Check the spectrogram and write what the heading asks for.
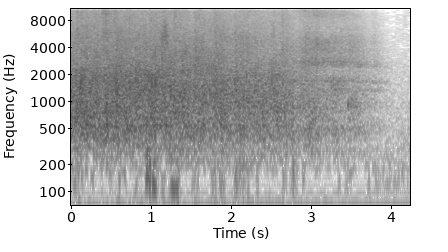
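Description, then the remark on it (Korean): A church audience at Manmin Church claps steadily in thanks and encouragement for the Zion choir after its praise performance, a dense wash of many hands evenly for several seconds before thinning out at the end. No one speaks over it. “우리 시온 찬양대 정말 하나님 앞에 찬양의 그 부활의 찬양을 마음껏 올려드렸는데 우리 하나님 영광 받으신 하나님 또 우리 찬양대 우리 감사와 격려의 박수 같이 한번 드리겠습니다.”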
